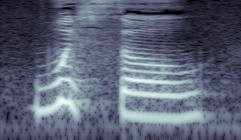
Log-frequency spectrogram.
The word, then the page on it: whistle: British English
